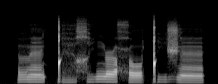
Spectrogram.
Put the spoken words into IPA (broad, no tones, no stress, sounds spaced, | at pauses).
β ɛ̃ ǃ ɛ̤ χ i̤ ŋ ə˞ ħ o ǃ i̤ ʒ ɛ̃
